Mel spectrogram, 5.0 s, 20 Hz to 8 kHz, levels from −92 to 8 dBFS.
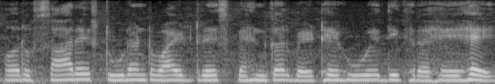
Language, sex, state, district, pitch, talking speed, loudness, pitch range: Hindi, male, Madhya Pradesh, Dhar, 175 Hz, 145 wpm, -18 LUFS, 165-175 Hz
